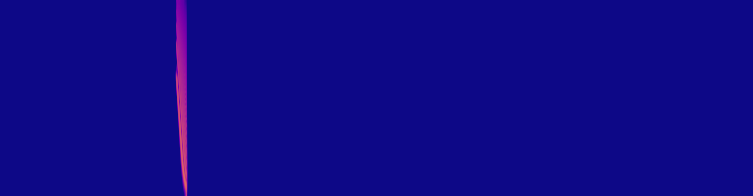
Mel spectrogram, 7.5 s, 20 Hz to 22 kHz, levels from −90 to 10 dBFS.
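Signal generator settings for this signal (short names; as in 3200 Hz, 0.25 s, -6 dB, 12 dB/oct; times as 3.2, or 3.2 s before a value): laser zap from 4600 Hz, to 210 Hz, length 0.10 s saw, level -23.5 dB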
